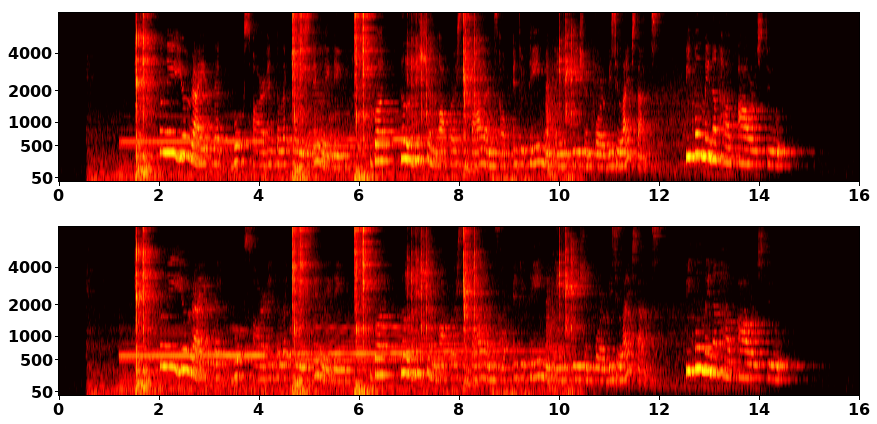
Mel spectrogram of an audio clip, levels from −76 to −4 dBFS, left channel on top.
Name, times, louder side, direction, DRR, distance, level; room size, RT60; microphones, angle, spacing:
sound 1, 0.5-10.3, right 1 dB, 5° right, 0.6 m, -38 dB
sound 2, 1.2-10.4, right 5 dB, 50° right, 0.4 m, -44 dB
voice 1, 1.8-5.8 6.2-6.5 6.8-12.0 12.5-14.4, left 1 dB, 45° left, 4 dB, 0.7 m, -35 dB
sound 3, 4.0-13.9, left 3 dB, 85° left, 0.6 m, -53 dB
6.4 x 6.0 x 3.9 m, 1.4 s
head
